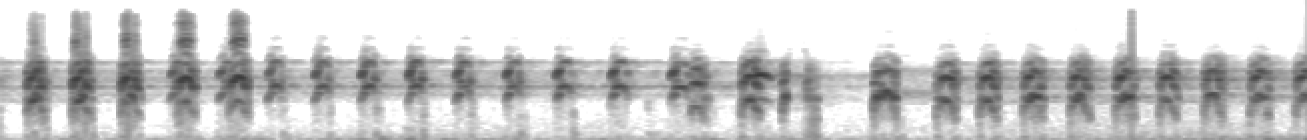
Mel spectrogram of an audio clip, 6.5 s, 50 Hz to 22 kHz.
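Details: White-tailed eagle pair at a Latvian nest, 7 March 2017 at 15:27. The male arrives in a happy reunion with the female. Rapid series of loud, yelping, slightly nasal notes, about four per second, continuing without a break for several seconds.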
